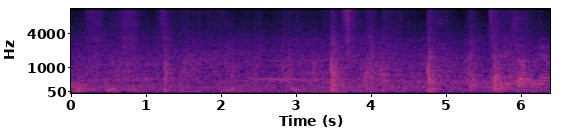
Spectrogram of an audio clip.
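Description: Aikido practice on padded mats: a few short knocks and thuds of bare feet stepping and uniforms moving, mostly in the second half, over a steady hiss of room noise.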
